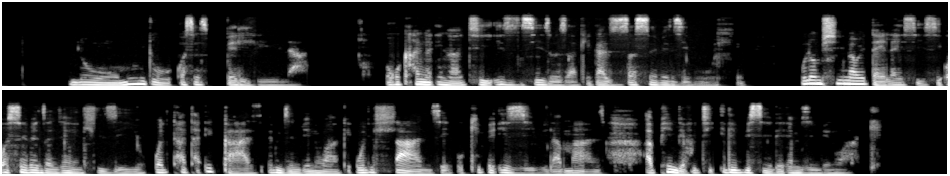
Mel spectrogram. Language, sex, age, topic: North Ndebele, male, 18-24, health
